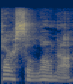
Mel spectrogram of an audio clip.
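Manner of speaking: whispered. Retelling a movie scene where a character says a city name: imitating a whisper. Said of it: "she just whispers it".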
